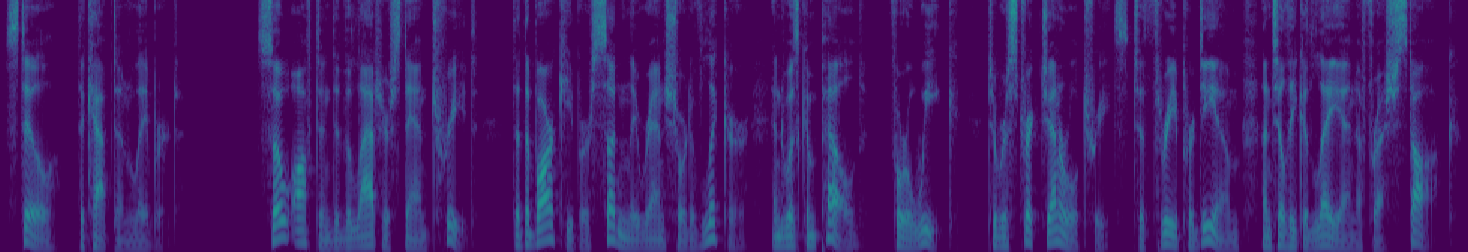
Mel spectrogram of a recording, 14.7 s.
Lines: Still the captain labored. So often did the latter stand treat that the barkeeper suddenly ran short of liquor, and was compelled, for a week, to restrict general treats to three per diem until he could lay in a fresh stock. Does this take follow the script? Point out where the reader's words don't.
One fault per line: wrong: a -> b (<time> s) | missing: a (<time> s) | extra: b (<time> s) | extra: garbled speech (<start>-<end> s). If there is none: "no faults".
no faults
